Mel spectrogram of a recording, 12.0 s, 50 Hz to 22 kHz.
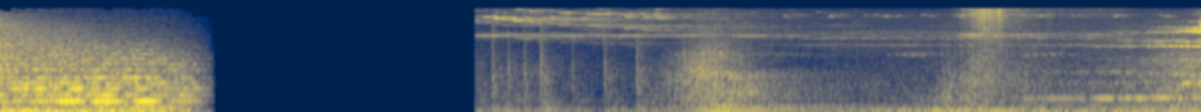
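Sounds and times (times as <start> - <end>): dark droning film score: 4.8 - 12.0
bus engine rumble: 5.5 - 12.0.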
